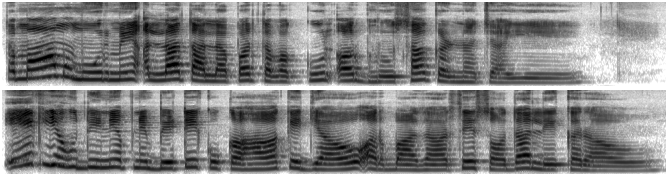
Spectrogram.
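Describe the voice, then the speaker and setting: A woman narrating religious stories in a calm, measured, scripted way. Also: on the high side. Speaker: storyteller.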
